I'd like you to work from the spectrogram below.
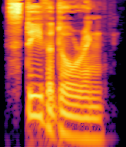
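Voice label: "stevedoring", British English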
